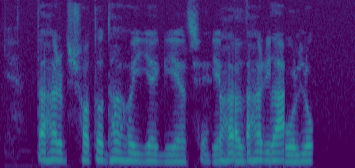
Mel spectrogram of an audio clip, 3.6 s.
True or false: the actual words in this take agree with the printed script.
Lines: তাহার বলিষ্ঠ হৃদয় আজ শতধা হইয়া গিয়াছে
false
